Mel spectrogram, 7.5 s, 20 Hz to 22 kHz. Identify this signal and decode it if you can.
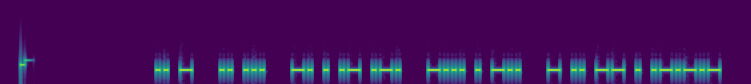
Morse code, heard as a keyed tone, about 32 wpm, 700 Hz. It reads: IT IS NEAR BED TIME.
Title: Sentences from Top 1000 Words - Review Part 1 - 30wpm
